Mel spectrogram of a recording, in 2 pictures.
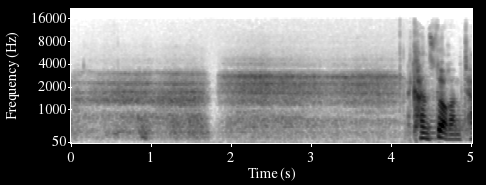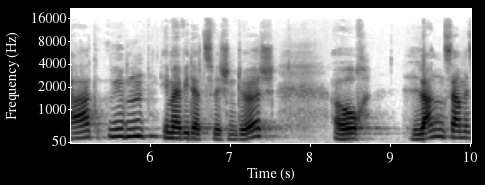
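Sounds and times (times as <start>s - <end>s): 
ujjayi breathing, soft hissing throat breath: 0.0s - 4.3s
speech: 0.8s - 1.1s, 4.4s - 10.0s.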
